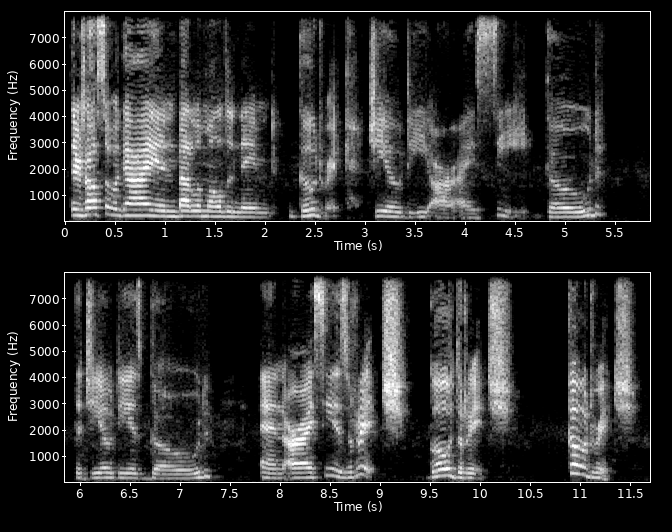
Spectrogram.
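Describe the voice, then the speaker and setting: Husky woman teaching Old English pronunciation. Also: fairly low pitch, measured pace. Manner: informal, explanatory, enunciates examples. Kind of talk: spoken pronunciation lesson with Old English words sounded out and recited.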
